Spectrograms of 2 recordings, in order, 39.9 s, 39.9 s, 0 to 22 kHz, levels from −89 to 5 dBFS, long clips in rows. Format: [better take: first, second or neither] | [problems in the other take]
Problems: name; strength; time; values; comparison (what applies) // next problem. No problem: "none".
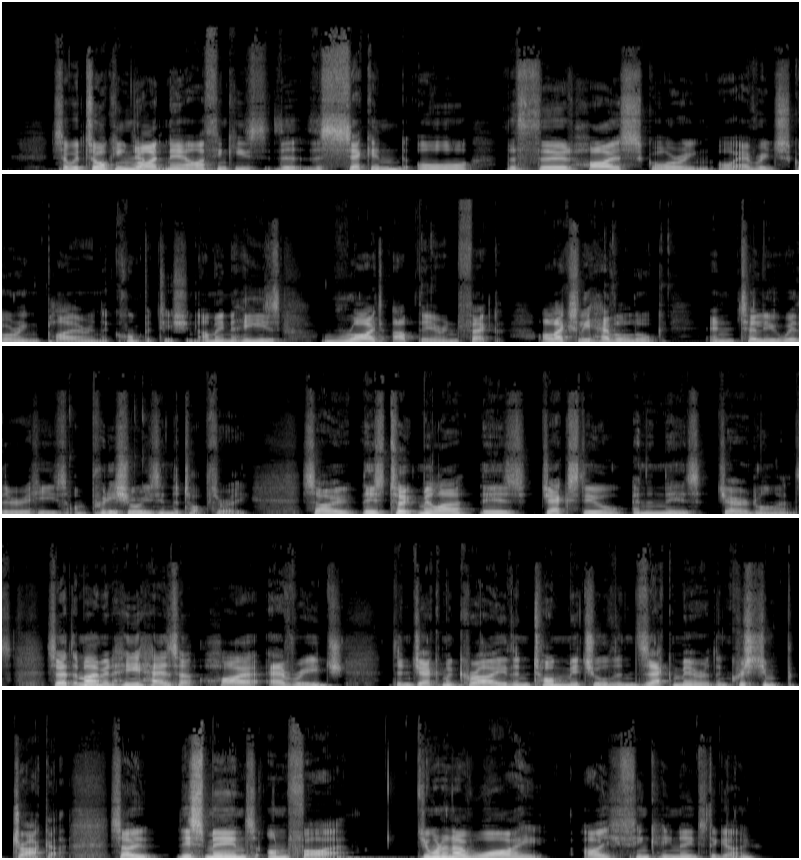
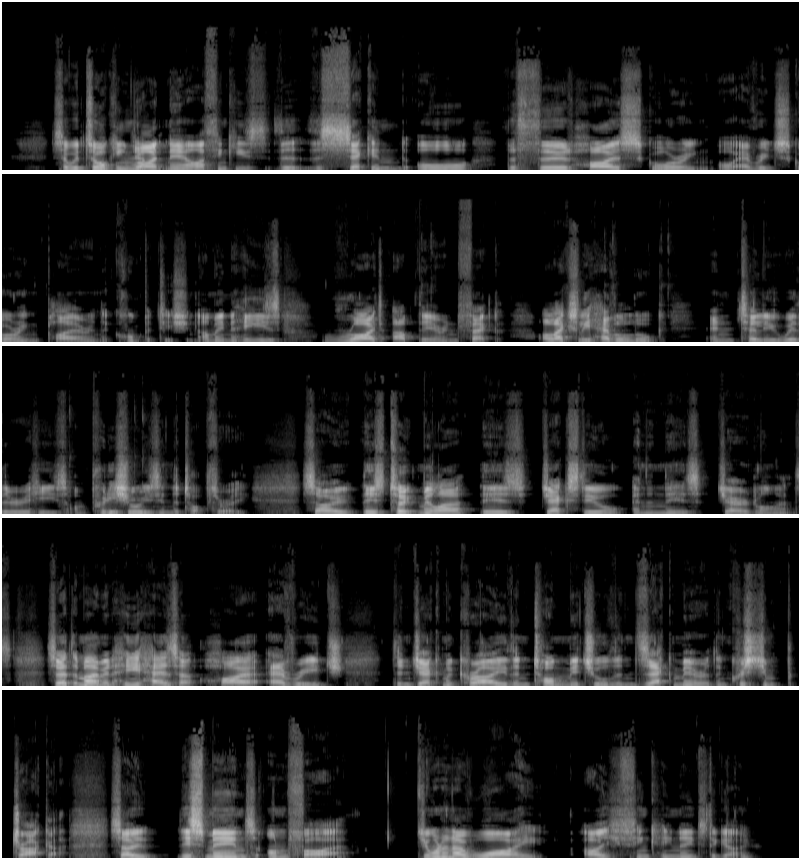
first | thin; somewhat; fading below 350 Hz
